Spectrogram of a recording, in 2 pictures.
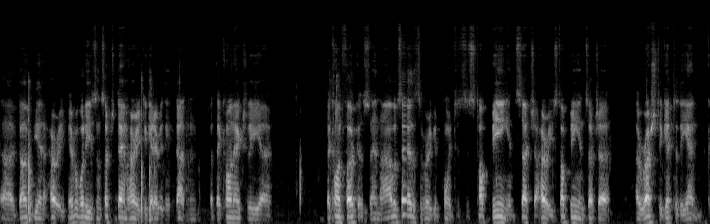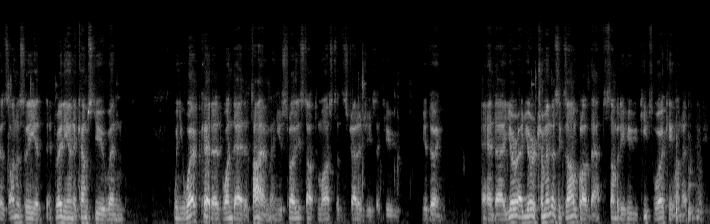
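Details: Adult male speaker; normal speech.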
